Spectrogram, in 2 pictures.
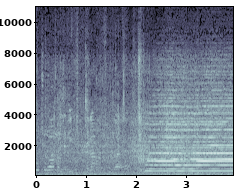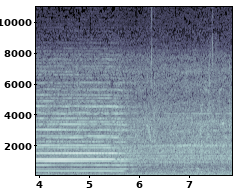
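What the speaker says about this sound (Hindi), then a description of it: "पाँच मिनट रुकने के बाद डिपार्चर हॉर्न सुन लिया आपने।" A long, loud train departure horn blasts steadily for several seconds over the rumble of a train at Toba Tek Singh Railway Station, Pakistan, with a voice talking beneath it.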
